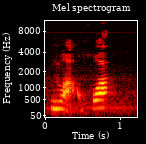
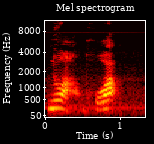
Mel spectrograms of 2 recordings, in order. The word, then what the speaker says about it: 暖和: You can say 暖和, you can say 暖和, okay. I like pronounce 暖和, okay.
